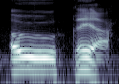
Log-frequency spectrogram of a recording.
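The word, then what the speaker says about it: Aux Réas: Aurea, with an S on the end, which I don't think I should be pronouncing, should I?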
